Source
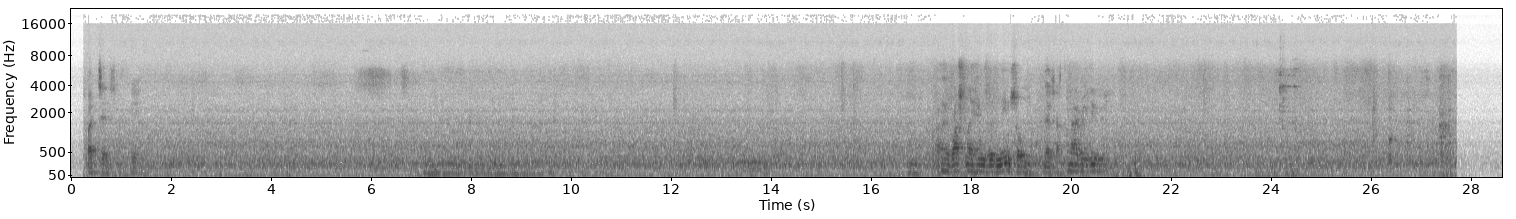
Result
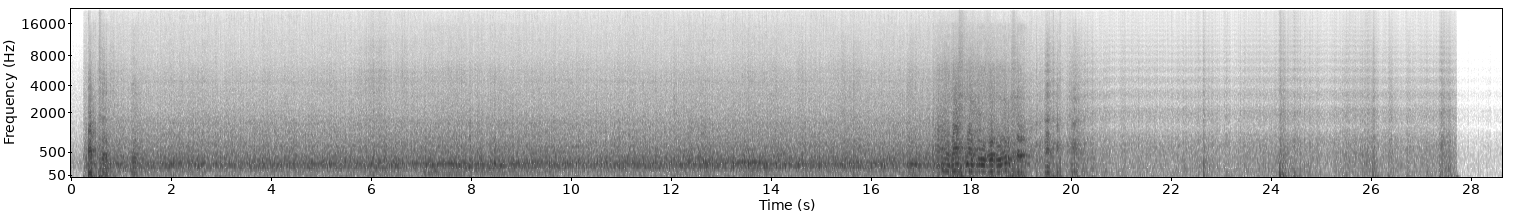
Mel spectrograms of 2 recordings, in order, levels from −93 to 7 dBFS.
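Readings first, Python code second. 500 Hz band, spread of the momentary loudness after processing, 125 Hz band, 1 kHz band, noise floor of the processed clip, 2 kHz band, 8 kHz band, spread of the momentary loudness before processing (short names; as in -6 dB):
+2.0 dB, 20 LU, +3.5 dB, +1.5 dB, -44 dBFS, -0.5 dB, -5.5 dB, 11 LU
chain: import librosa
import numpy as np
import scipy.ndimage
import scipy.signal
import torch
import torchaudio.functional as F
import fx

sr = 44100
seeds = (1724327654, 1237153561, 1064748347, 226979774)

y = fx.filter_sweep_highpass(x, sr, from_hz=160.0, to_hz=2000.0, start_s=17.54, end_s=20.97, q=1.1)
y = fx.running_max(y, sr, window=33)
y = y * librosa.db_to_amplitude(5.0)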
